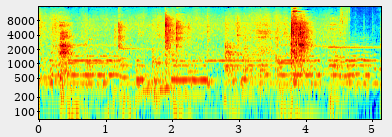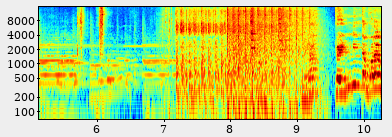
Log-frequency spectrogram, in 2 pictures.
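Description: Gunfire in a comedy sketch: rapid bursts of shots layered over music, ending in a loud, dense volley near the close, with a sharp bang just before the end.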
